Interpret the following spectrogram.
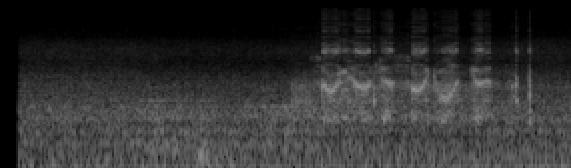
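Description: Steady outdoor rumble that starts suddenly; from about halfway in, indistinct voices of people talking are heard over it.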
